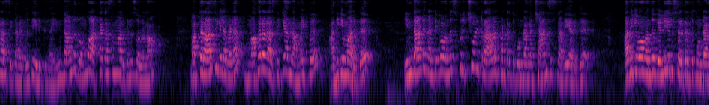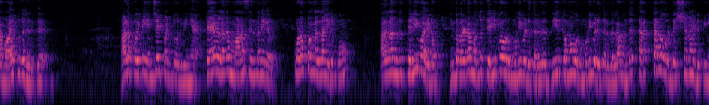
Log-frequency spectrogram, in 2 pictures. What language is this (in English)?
Tamil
